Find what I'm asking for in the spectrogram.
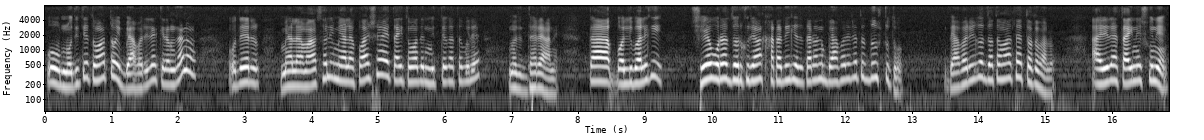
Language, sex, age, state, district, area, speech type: Bengali, female, 60+, West Bengal, Birbhum, urban, spontaneous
